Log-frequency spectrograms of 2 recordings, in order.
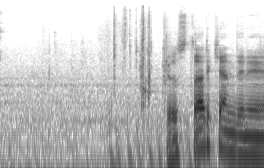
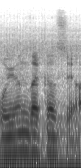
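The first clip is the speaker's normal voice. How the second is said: usual speaking voice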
